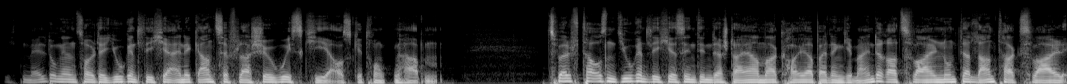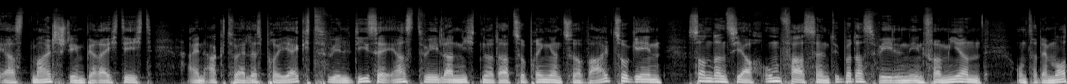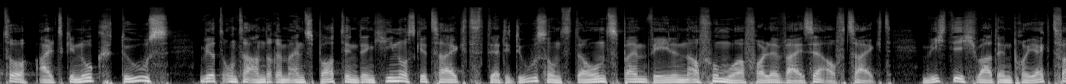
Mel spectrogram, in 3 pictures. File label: radio soundportal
